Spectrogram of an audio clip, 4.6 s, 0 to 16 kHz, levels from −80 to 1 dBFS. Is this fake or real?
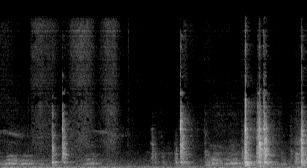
fake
